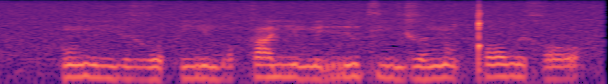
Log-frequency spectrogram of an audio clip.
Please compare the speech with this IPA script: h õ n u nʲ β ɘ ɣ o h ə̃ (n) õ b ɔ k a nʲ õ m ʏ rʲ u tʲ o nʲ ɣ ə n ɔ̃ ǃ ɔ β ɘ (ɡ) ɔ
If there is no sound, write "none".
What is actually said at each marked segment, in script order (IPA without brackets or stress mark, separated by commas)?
nʲ, x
